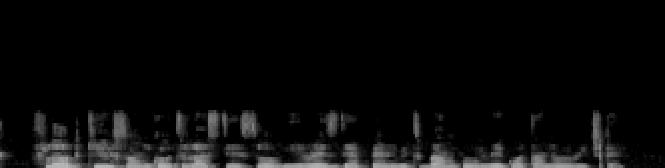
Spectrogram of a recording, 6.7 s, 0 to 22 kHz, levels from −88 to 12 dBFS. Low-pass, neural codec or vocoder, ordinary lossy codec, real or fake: 7.2 kHz; none; none; real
